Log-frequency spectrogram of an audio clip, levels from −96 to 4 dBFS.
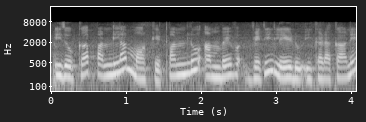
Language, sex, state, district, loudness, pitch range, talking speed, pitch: Telugu, female, Telangana, Karimnagar, -13 LUFS, 180-235 Hz, 175 wpm, 205 Hz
